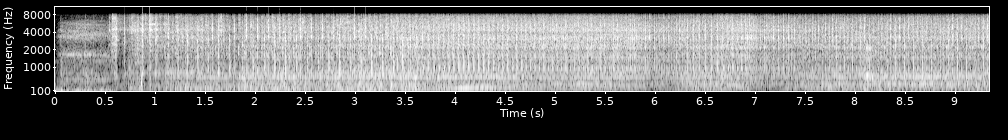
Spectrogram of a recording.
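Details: Honda B100 outboard, estate sale find, flywheel has about 1/8 inch play and oil shows silver bearing babbitt: after starting, rapid metallic knock about four beats a second over idle; worn bearing suspected, not confirmed.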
